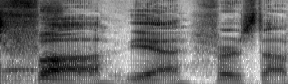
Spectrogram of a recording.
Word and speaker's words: pho: It's pho. Yeah, first off, it's pronounced pho.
